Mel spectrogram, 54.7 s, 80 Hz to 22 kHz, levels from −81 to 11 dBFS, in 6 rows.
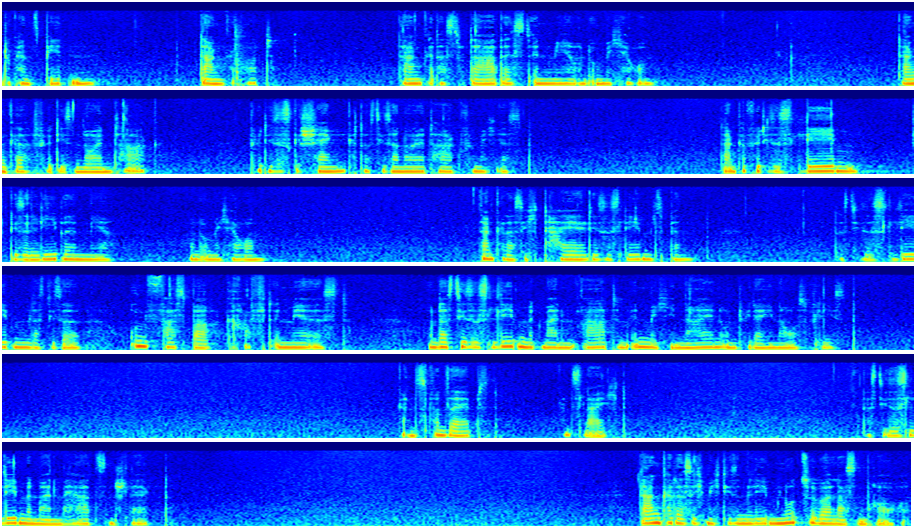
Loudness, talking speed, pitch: -20 LUFS, 105 wpm, 165 Hz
